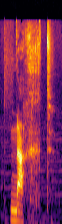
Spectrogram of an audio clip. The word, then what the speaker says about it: Nacht: Na, like na, tongue at the roof of the mouth again at the beginning, na, and then almost like snoring, I suppose. Nacht.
